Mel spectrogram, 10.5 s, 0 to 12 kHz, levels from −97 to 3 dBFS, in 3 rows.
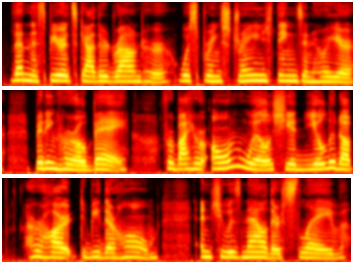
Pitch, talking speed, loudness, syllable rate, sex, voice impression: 210 Hz, 205 wpm, -18 LUFS, 5.1 syllables/s, female, very feminine, very young, slightly adult-like, very thin, tensed, slightly powerful, very bright, hard, very clear, very fluent, slightly raspy, very cute, slightly intellectual, very refreshing, sincere, slightly calm, very friendly, very reassuring, very unique, slightly elegant, wild, slightly sweet, very lively, strict, slightly intense, sharp, very light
